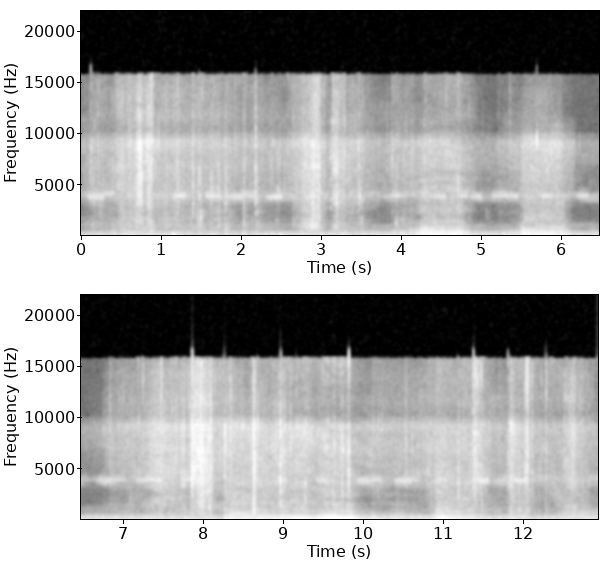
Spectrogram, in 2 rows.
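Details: An Asian giant hornet in the mountains on 11 October 2021 gives low, droning wing buzzes in bursts that come and go.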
